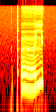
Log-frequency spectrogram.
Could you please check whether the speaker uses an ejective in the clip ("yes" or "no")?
yes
